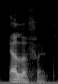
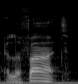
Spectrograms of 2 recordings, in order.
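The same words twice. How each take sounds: First: The stress is on the first syllable. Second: The stress is on a later syllable. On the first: The speaker calls it right. "the stress is on the first syllable" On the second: The speaker calls it wrong. "Not elephant"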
